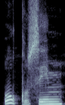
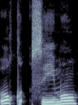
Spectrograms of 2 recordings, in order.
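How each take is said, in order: First: The word ends with a bare consonant. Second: The word ends with a short vowel.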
